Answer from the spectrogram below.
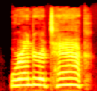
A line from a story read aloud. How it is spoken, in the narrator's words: one of the children screamed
